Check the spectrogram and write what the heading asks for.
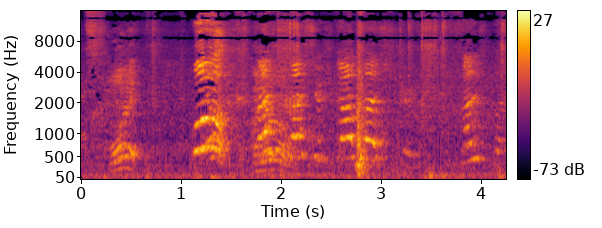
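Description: Children's high-pitched voices calling out and squealing as they play: a few short, excited cries in quick succession, with no clear words.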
